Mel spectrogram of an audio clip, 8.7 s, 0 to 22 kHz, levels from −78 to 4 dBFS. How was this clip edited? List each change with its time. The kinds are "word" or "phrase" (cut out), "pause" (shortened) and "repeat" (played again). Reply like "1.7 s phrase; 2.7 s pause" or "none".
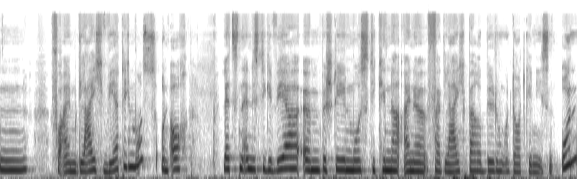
1.9 s word; 2.5 s word; 5.5 s word; 7.7 s word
